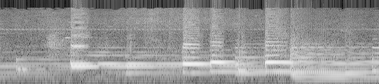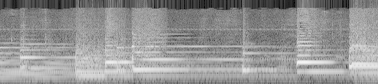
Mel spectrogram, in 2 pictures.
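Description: Dance backing music: sustained keyboard-like notes and chords, punctuated by several sharp percussive hits.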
